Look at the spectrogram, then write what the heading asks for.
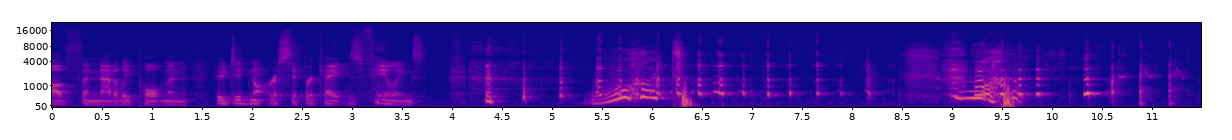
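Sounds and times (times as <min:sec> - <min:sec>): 
speech: 0:00.0 - 0:04.8, 0:05.4 - 0:06.5, 0:09.2 - 0:09.8
person laughing: 0:04.2 - 0:11.4.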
